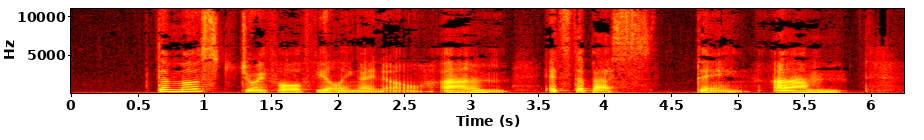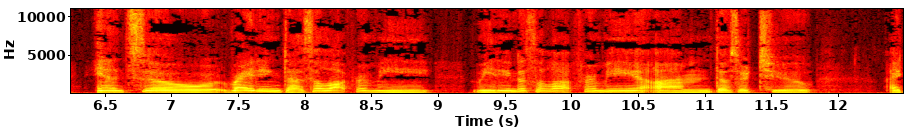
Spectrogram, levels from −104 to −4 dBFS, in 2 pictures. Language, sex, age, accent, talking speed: English, female, 30-49, American, 150 wpm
